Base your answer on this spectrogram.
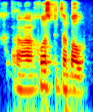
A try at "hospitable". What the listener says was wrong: Maybe with hospitable, instead of having that T, have like a D sound, hospitable. Hospitable? And like I said, we do often change that T sound for a D sound so it sounds like hospitable. You can say hospitable too.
